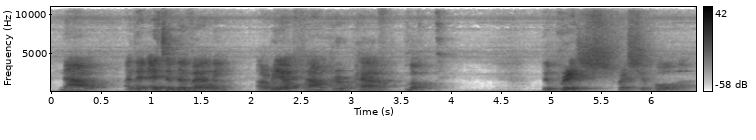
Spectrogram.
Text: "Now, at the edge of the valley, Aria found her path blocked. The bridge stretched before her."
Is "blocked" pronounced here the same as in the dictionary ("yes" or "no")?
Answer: no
